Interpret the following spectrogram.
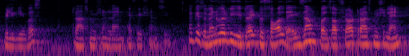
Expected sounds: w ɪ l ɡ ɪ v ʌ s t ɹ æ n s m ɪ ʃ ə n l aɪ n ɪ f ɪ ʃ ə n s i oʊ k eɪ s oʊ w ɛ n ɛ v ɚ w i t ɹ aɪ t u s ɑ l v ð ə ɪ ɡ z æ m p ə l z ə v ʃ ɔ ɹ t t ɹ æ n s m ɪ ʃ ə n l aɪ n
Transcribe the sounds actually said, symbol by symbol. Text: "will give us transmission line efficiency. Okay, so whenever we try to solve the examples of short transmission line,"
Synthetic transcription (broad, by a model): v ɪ l ɡ ɪ v ʌ s t ɹ æ n s m ɪ ʃ ə n l aɪ n ɪ f ɪ ʃ ə n s i oʊ k eɪ s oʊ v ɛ n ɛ v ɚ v i t ɹ aɪ t u s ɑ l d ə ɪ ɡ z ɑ m p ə l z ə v ʃ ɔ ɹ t t ɹ æ n s m ɪ ʃ ə n l aɪ n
